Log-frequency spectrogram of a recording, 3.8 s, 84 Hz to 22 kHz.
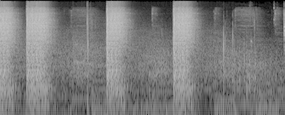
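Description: Bursts of machine gun fire from MG3 and 240 guns in a tactical shooter match, three long loud volleys with short gaps between them, plus a few scattered single shots.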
